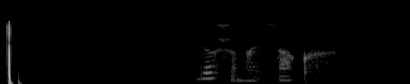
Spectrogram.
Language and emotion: Russian, sad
